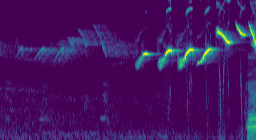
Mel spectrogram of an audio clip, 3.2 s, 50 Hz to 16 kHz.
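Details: A captive Double-collared Seedeater sings a soft high buzzy run, then clear rising whistled notes at about four per second, ending in a louder burst; its song count is about 7 per minute, 15 songs in two minutes.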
